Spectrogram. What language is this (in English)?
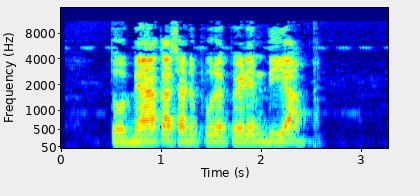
Sansi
